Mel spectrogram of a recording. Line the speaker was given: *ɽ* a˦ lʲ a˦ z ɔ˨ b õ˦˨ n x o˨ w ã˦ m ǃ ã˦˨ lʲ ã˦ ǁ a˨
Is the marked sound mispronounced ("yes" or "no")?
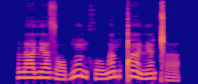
yes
